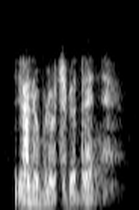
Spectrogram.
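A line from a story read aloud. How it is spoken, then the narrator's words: Whisper. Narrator (Russian): прошептал он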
